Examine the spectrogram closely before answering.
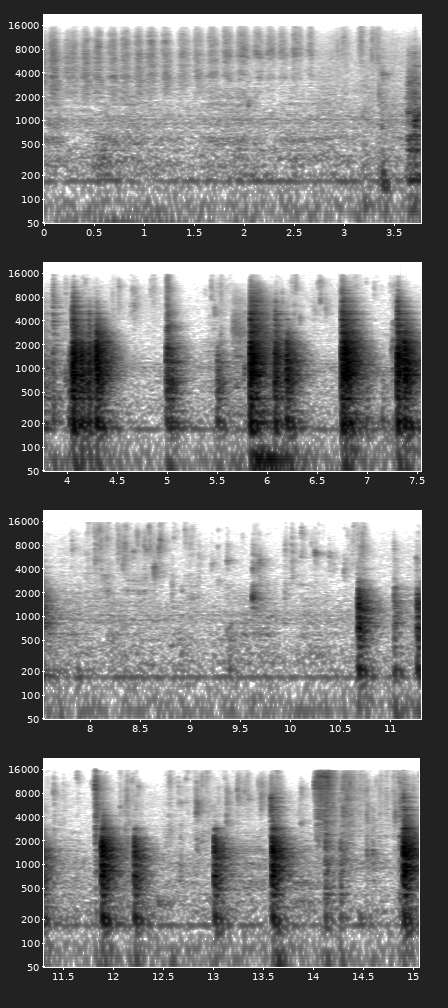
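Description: Salt sprinkled from the fingertips onto raw hake steaks, a faint fine ticking at first; then, from about four seconds in, a string of short rubs and soft knocks as the wet hake steaks are turned and shifted against a glass baking dish.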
